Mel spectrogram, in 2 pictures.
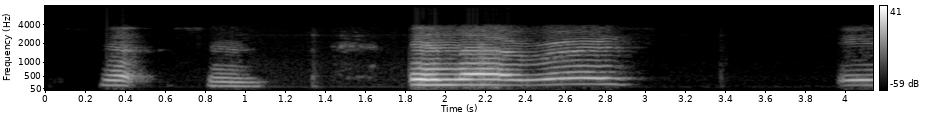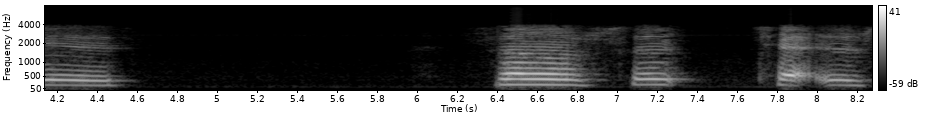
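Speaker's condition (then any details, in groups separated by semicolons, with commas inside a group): Cerebral palsy; from birth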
